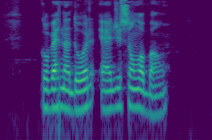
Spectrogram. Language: Portuguese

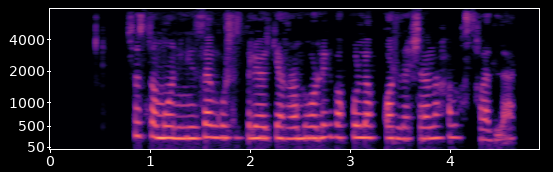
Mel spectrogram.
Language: Uzbek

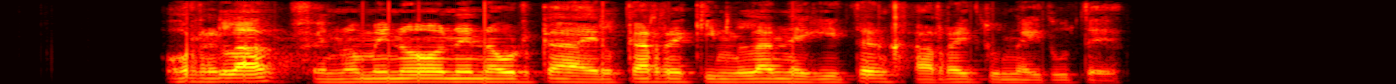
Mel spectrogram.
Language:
Basque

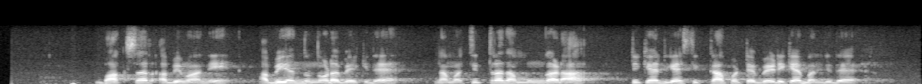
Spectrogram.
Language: Kannada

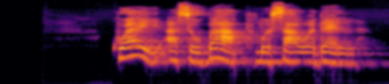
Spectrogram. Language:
Romansh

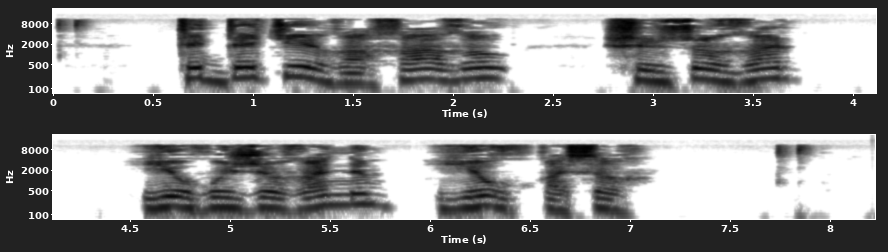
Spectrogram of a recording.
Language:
Adyghe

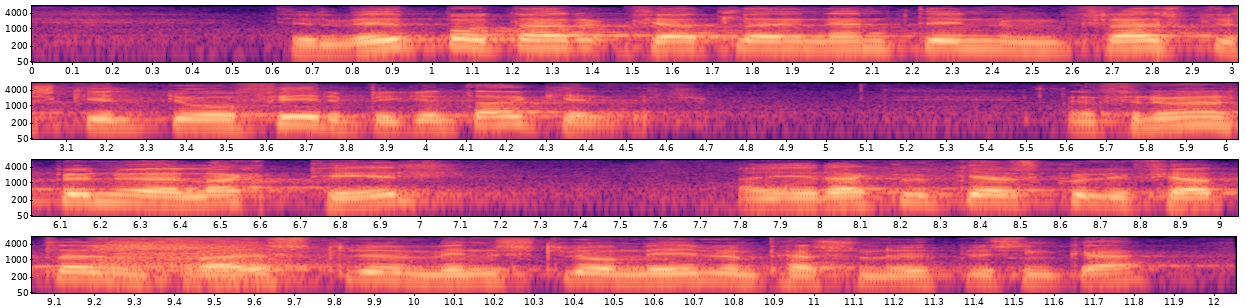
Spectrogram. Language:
Icelandic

